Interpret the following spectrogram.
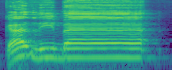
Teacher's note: ممن افترا علی اللہ کذبا. دو زبر کی تنوین کو ہم نے الف مدہ سے بدل دیا ہے. کذبا وَإِذِ واو زبر وا حمزہ زیر ای وا ای زال عین زیر زیر، یہ الف جو ہے یہ سائلنٹ ہو جائے گا.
